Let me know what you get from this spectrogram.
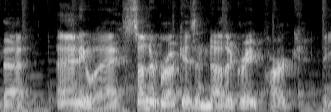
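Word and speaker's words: Sunderbruch: me when I said sunderbrook I said like sonder brunch or something like that anyway sunderbrook is another great Park that you can go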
